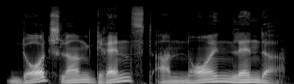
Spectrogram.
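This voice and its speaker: A man slowly reading example phrases for beginner learners, each phrase set apart. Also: lowish voice, animated, darkish tone, no echo, clean studio sound. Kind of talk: scripted example sentences.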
